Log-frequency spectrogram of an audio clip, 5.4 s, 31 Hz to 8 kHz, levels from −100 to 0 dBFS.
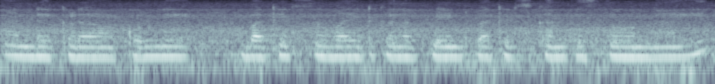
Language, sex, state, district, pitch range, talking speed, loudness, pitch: Telugu, female, Telangana, Mahabubabad, 180-190 Hz, 100 wpm, -18 LUFS, 185 Hz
